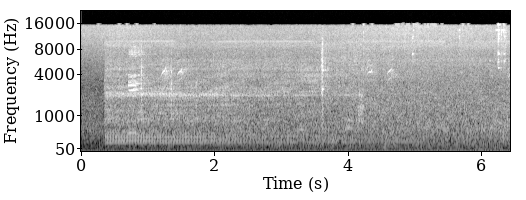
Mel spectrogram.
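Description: Small underbone motorcycle's engine idling; it comes in suddenly just after the start and dies away about three seconds in.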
